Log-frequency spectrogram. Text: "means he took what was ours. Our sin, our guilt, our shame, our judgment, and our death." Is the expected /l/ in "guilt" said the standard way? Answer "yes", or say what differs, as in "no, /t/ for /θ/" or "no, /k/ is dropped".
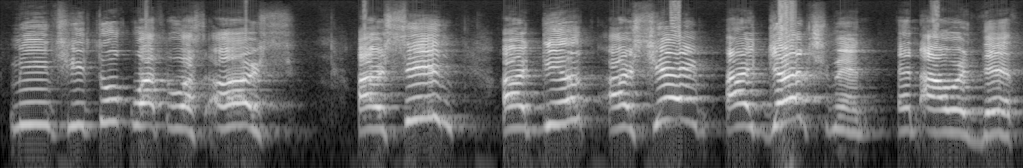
yes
